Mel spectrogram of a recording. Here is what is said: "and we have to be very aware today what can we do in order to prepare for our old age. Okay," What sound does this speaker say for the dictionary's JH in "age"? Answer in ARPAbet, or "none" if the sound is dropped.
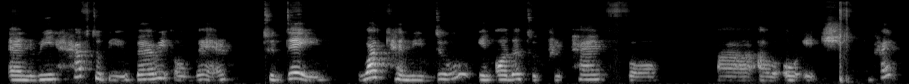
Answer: CH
